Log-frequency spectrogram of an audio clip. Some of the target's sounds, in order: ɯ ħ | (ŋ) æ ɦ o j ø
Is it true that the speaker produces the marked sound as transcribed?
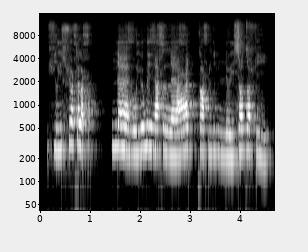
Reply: no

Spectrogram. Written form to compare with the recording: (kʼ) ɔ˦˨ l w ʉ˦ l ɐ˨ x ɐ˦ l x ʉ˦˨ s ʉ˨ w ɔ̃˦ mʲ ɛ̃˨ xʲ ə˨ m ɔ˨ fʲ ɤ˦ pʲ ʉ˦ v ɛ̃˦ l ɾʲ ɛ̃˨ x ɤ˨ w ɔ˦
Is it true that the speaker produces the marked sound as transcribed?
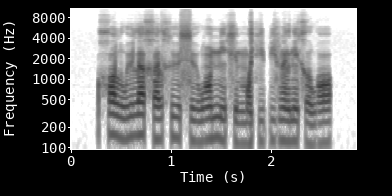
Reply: no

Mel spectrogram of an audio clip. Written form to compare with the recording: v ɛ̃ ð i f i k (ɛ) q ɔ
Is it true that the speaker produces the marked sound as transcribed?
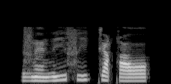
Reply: yes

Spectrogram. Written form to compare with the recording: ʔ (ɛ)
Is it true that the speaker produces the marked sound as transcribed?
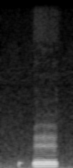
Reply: yes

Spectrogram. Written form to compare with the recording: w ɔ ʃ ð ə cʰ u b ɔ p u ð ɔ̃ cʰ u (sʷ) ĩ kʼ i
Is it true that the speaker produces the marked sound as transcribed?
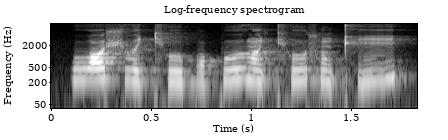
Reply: yes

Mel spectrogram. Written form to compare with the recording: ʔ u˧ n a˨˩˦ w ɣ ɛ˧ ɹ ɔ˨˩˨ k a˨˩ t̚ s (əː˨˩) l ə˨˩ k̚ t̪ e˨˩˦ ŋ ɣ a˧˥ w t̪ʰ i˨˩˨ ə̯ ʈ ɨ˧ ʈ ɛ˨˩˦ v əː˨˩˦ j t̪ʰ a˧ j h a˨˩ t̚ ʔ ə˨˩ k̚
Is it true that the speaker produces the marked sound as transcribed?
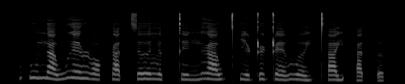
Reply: no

